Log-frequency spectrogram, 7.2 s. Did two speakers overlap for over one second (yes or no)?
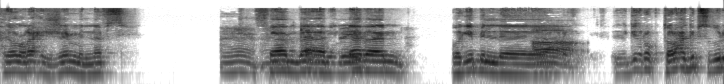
yes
